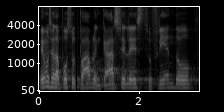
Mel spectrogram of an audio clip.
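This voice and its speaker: A man preaching a sermon as pastor, emphatic, with rhetorical questions and swings between loud and soft. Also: medium pitch, steady tone, unhurried, big-room sound.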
